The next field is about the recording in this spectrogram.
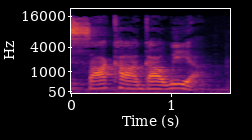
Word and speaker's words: Sacagawea: Everyone says Sacagawea. But it turns out because these guys were such terrible spellers and they didn't know the Shoshone language, they would spell things out phonetically. So when you read that Saka, you have to read it phonetically. It is Sacagawea. – Sacagawea. – Yeah. You just read it phonetically as it's spelled, and that's...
